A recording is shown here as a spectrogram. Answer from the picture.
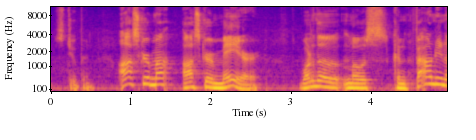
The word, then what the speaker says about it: Mayer: But it's pronounced Mayer, which makes you think it's an E.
